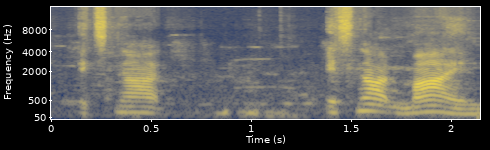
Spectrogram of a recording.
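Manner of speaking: halting voice, words fading away unfinished. Voicing a wounded character looking at blood: voice trailing off. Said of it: "but her voice trails off".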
